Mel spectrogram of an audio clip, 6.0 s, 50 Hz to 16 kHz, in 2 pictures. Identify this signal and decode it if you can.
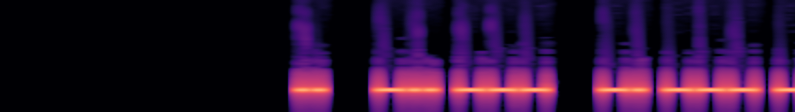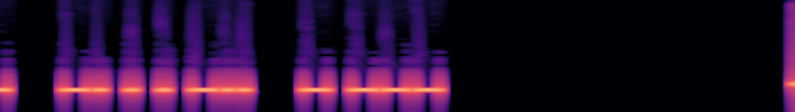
Morse code, heard as a keyed tone, about 40 wpm, 700 Hz. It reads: I DO NOT NEED TO
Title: Sets of 5 Words 40wpm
